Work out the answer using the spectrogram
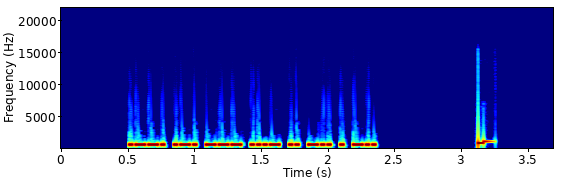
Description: Morse code, heard as a keyed tone, about 53 wpm, 700 Hz. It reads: PROVIDED
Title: Sentences from Top 1500 Words - New Word Drill - 50wpm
